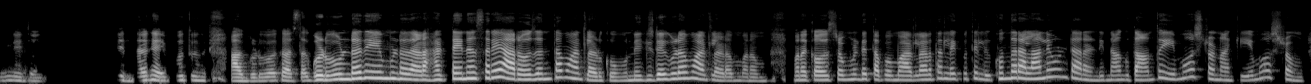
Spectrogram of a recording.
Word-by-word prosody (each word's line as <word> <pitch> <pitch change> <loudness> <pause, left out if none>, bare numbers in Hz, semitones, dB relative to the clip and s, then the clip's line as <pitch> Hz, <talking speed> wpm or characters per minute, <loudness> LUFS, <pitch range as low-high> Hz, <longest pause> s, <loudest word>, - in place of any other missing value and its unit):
నిజం. 165 -3 -9 0.8
పెద్దగా 190 +3 -2
అయిపోతుంది. 190 +1 -6 0.3
ఆ - - +7
గొడవ 165 +2 -3
కాస్త, 175 -1 -1
గొడవ 210 -1 +5
ఉండదు, 270 +5 +5
ఏమి 280 -1 +4
ఉండదు. 255 -3 +4
ఆడ 215 - +5
హర్ట్ 220 +2 -1
అయినా 275 +2 +5
సరే, 300 +3 +4
ఆ - - +9
రోజంతా 250 +6 +1
మాట్లాడుకోము. 185 -8 -2
నెక్స్ట్ 200 +1 -4
డే 235 - +5
కూడా 270 +2 +3
మాట్లాడము 190 -8 -3
మనం. 170 -1 -9 0.4
మనకు 205 0 -2
అవసరం 205 +2 -1
ఉంటే 245 +1 -3
తప్ప, 215 0 -3 0.2
మాట్లాడతా, 220 +6 -2
లేకపోతే 255 +1 -6
లేదు. 210 -2 -6
కొందరు 290 +2 +2
అలానే 270 +6 +1
ఉంటారండి. 220 - -4
నాకు 210 0 -6
దాంతో 205 +8 -3
ఏమవసరం, 295 +1 -6
నాకేమి 195 +7 -9
అవసరం, 230 - -7
215 Hz, 170 wpm, -21 LUFS, 190-260 Hz, 0.8 s, ఆ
